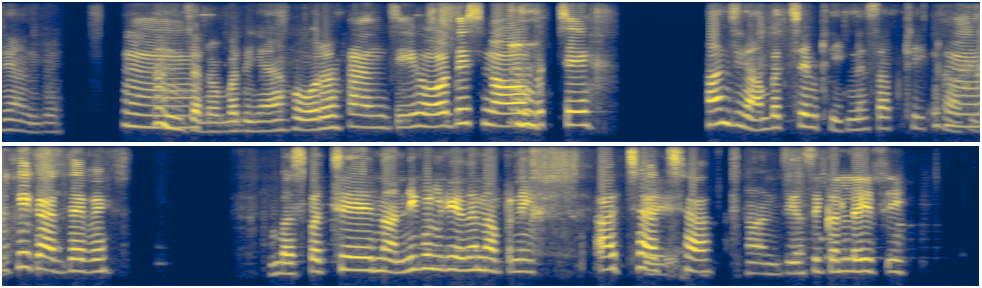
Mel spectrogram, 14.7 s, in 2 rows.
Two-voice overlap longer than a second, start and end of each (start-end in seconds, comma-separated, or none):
none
